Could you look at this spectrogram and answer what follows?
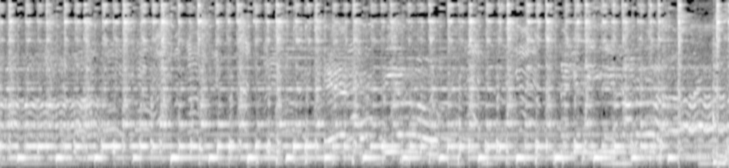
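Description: Live Rajasthani folk bhajan music: a harmonium holds steady notes, while dholak drum and small hand cymbals keep a brisk, even beat.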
